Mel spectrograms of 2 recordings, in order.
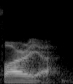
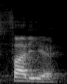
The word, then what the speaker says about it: Faria: And I've just found out that I've been pronouncing your last name wrong. I thought Faria. You're saying Faria. Faria. Okay, Faria. No, but we're gonna finish this podcast with me looking like a total idiot. No. Pronunciation front. No, here you ask people say Faria. Yeah. Faria. The Portuguese is Faria.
